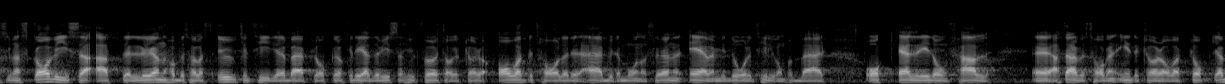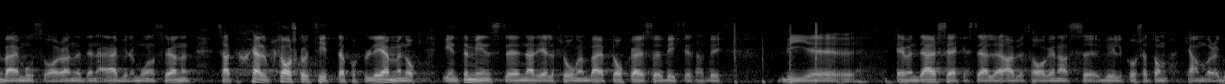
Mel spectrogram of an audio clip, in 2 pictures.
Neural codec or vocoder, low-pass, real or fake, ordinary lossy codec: none; 7.2 kHz; real; none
